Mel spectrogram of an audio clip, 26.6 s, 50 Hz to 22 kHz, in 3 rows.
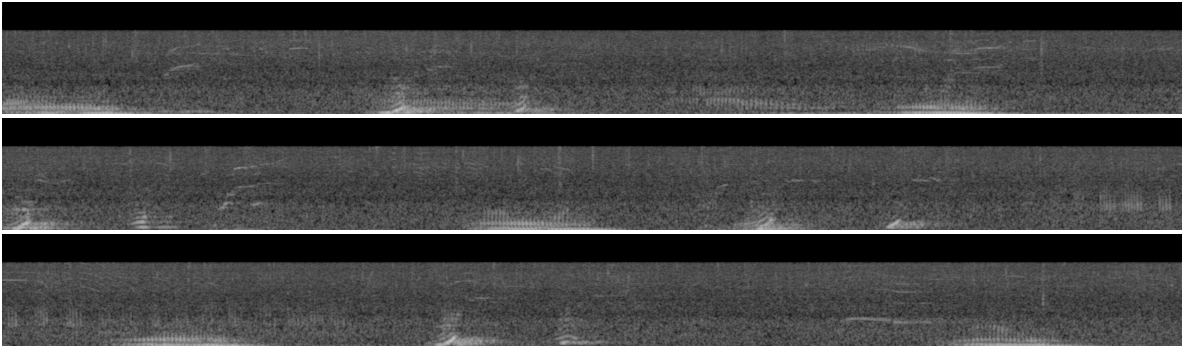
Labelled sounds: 1.2	1.7	humpback whale, 1.8 to 3.5 kHz
7.3	7.6	humpback whale, 1.9 to 4.2 kHz
9.1	9.4	humpback whale, 2.0 to 2.4 kHz
10.6	11.0	humpback whale, 1.8 to 2.1 kHz
17.6	18.0	Pacific white-sided dolphin, 4.0 to 5.5 kHz
21.2	21.4	humpback whale, 2.1 to 2.3 kHz
24.0	24.6	humpback whale, 0.84 to 3.0 kHz

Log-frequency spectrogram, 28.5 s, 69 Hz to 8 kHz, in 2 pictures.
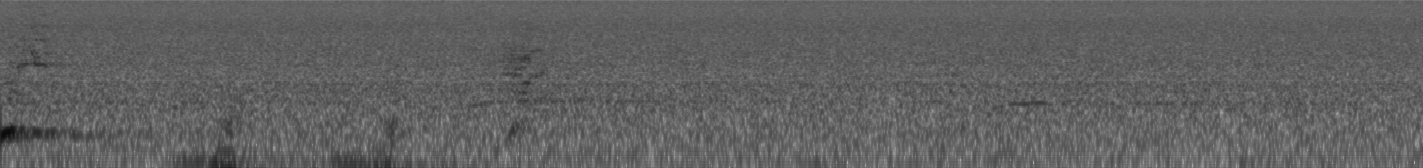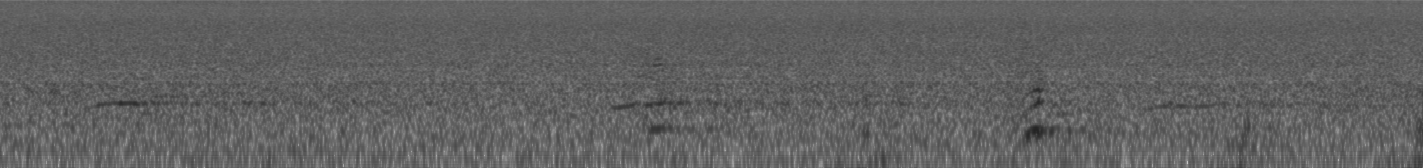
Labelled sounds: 0.2	0.5	humpback whale, 1.1 to 2.0 kHz
5.1	5.3	humpback whale, 1.4 to 1.7 kHz

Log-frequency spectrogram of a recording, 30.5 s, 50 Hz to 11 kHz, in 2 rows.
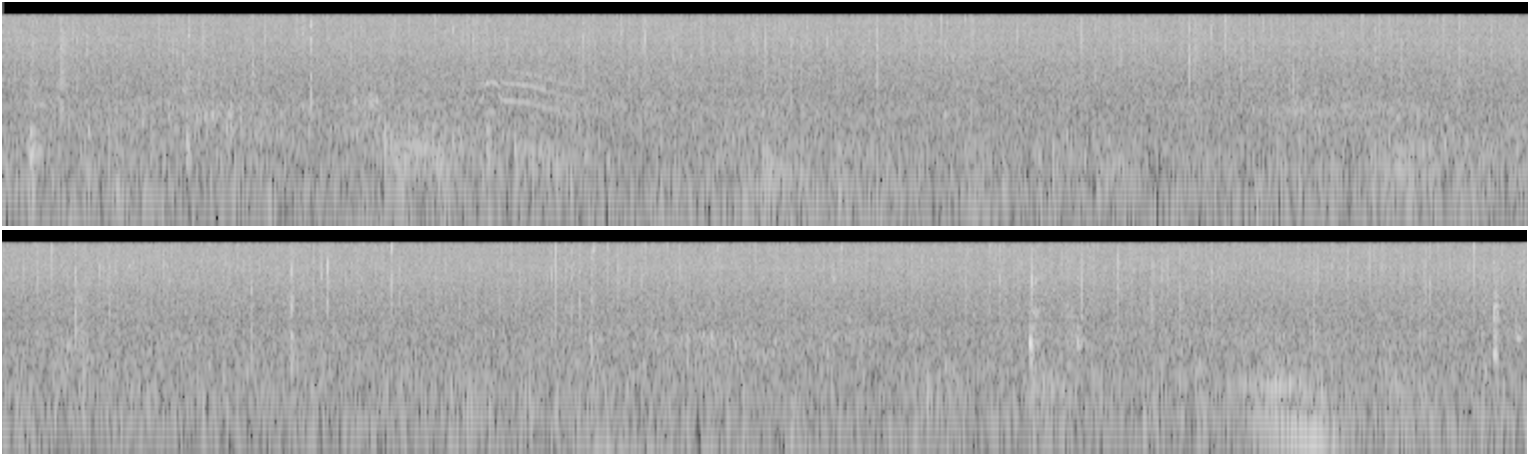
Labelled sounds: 4.8	5.7	killer whale, Bigg's (transient), 0.78 to 2.1 kHz

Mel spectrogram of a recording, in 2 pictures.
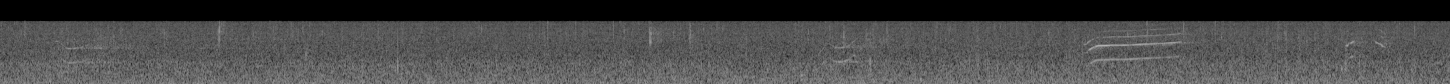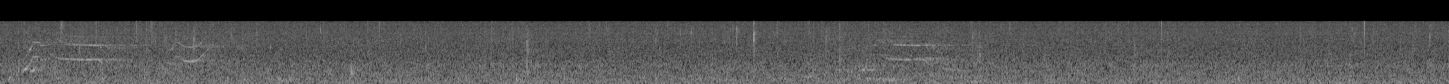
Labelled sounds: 0.6	0.9	killer whale, northern resident, A clan, AA subclan, 2.0 to 2.2 kHz
8.3	8.6	killer whale, northern resident, A clan, AA subclan, 1.0 to 2.5 kHz
10.9	11.9	killer whale, northern resident, A clan, AA subclan, 0.97 to 5.4 kHz
15.1	15.8	killer whale, northern resident, A clan, AA subclan, 1.0 to 2.6 kHz
16.3	16.6	killer whale, northern resident, A clan, AA subclan, 1.0 to 1.7 kHz
23.3	23.9	killer whale, northern resident, A clan, AA subclan, 0.97 to 2.7 kHz

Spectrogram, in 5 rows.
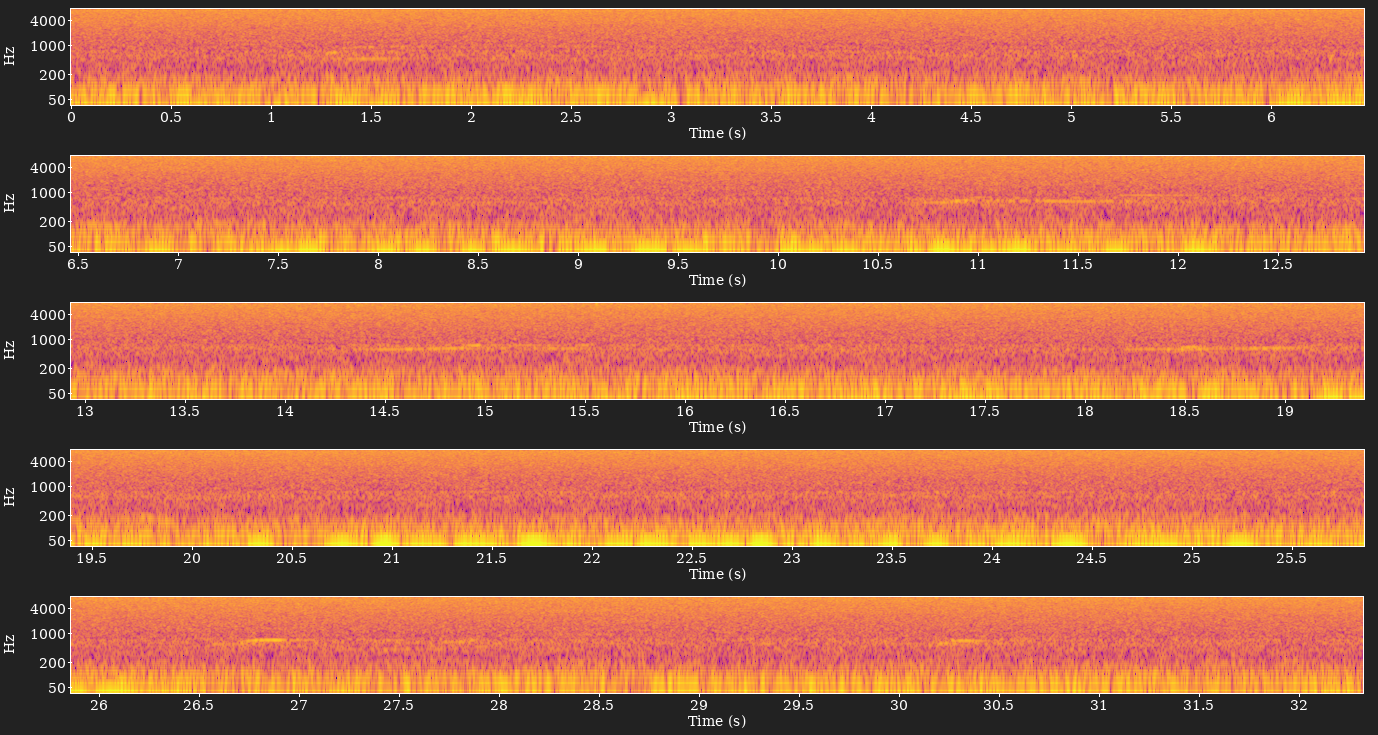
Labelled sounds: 11.7	12.0	humpback whale, 0.83 to 0.93 kHz

